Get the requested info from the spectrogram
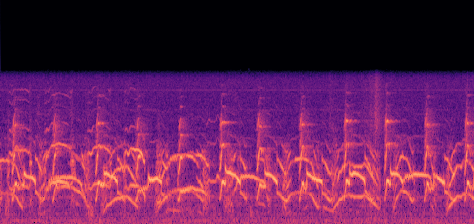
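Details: A litter of corgi puppies, discovering their voices, howl together in overlapping, wavering cries that rise and fall in a chorus.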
